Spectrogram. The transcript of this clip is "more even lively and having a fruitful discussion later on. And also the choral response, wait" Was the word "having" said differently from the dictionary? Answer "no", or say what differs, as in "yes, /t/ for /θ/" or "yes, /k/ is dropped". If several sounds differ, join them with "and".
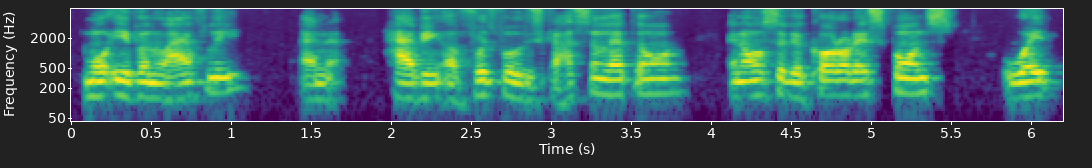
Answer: no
